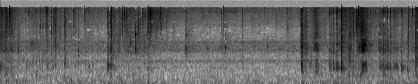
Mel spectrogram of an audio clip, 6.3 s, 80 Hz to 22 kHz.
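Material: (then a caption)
Soap. A solid green bar of soap is scraped and carved with a metal blade, giving off crumbly shavings. Soft, bright scraping and crunching runs throughout, broken by sharp clicks near 1.6 s and 2.8 s. A denser burst of crisp cuts fills the last two seconds.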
